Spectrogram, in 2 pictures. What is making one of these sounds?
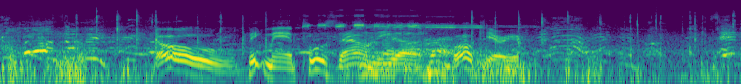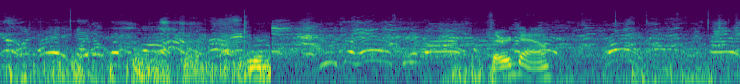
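A crowd of spectators and players shouts and cheers outdoors.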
